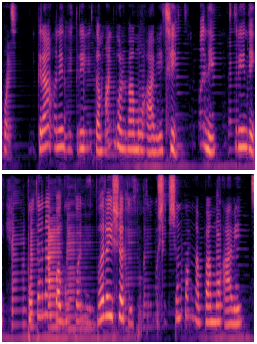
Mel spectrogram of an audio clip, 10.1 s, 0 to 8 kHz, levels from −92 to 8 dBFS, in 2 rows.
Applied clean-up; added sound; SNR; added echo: neural mask model DeepFilterNet 3.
